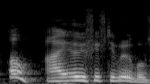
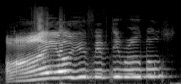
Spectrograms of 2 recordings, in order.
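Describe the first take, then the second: First: "Oh, I owe you fifty rubles," said flat, falling, as a statement; plain admission. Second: "I owe you fifty rubles" high and loud with a long rise on "owe"; disbelieving question tune. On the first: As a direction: state the debt calmly, falling at the end. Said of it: "You could either say". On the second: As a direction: turn it into an incredulous question. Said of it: "You could either say ... or". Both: Shown as a demonstration.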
